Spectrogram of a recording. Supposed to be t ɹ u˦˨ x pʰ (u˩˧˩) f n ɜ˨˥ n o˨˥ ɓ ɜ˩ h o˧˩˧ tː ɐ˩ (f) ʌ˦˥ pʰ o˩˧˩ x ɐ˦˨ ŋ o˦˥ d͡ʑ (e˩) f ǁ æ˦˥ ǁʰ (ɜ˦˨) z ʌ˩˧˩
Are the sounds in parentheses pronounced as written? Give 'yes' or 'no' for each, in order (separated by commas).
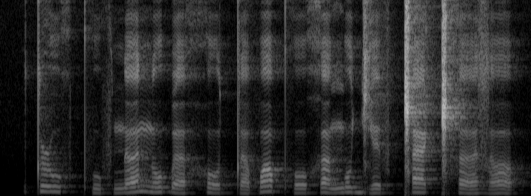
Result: no, no, no, no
